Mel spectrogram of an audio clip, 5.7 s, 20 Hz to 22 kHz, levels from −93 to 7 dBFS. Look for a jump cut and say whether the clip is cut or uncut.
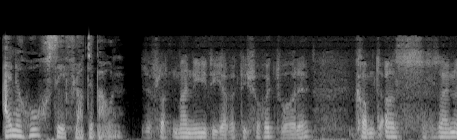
uncut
